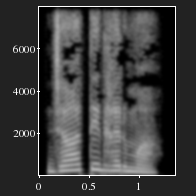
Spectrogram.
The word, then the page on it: ಜಾತಿಧರ್ಮ: jāti dharma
